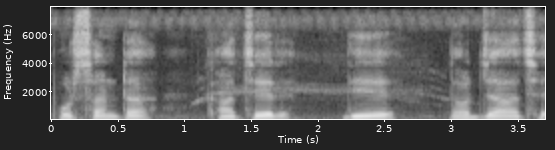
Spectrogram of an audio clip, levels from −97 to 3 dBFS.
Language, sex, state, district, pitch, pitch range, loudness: Bengali, male, West Bengal, Paschim Medinipur, 145 Hz, 140-150 Hz, -15 LUFS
